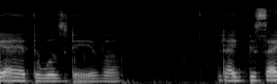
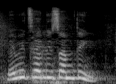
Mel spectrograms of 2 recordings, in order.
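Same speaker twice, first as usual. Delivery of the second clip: loud, fast and higher "Let me tell you something"; emphatic loud; 9 semitones higher, 10 dB louder, faster than usual. Shown as a demonstration. Repeated emphatic.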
